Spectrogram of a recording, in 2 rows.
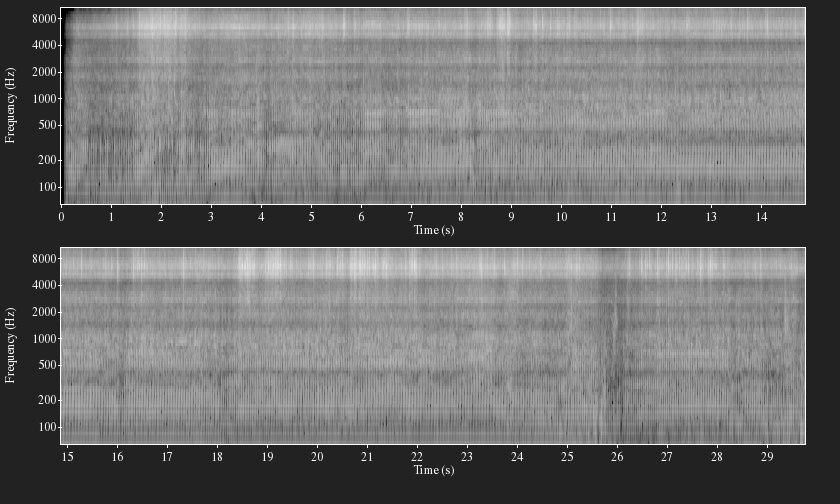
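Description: Dirt bike engine running continuously under load, its revs rising and falling as the throttle opens and closes. The engine note drops briefly about 26 seconds in, then picks up again.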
